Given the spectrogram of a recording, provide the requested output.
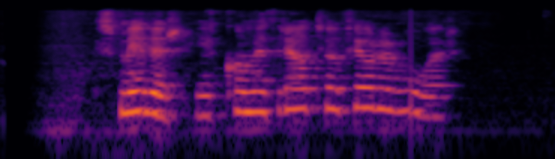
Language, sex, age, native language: Icelandic, female, 50-59, Icelandic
